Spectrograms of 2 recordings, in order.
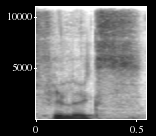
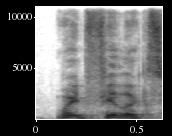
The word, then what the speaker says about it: Felix: I had a breakdown trying to find out how to pronounce Felix the other day. Wait, Felix, how is Felix pronounced? Because in Germany, we would say Felix. But it's not.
